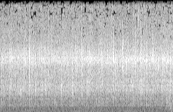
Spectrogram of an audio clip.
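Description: Green peas sautéing in a hot pan with onion and capsicum, giving a steady, even sizzle close by with no voices.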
